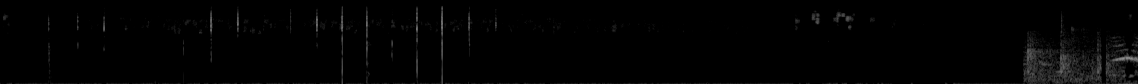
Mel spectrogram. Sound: cheering and applause

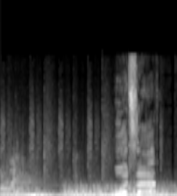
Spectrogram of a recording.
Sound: volcano rumbles

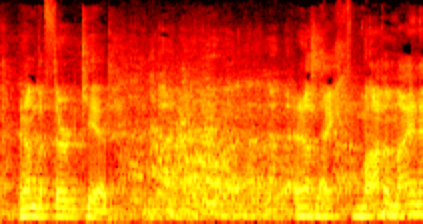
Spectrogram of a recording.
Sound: audience Laughing

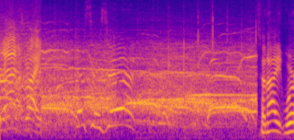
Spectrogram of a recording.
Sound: cheering

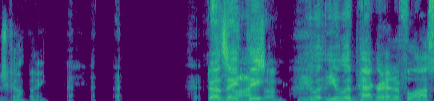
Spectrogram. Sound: laughs

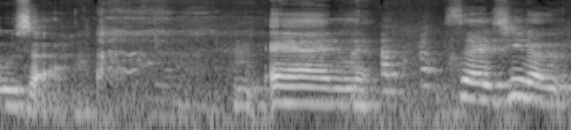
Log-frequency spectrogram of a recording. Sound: laughter

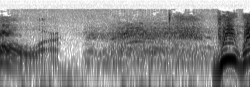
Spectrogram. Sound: laughter

